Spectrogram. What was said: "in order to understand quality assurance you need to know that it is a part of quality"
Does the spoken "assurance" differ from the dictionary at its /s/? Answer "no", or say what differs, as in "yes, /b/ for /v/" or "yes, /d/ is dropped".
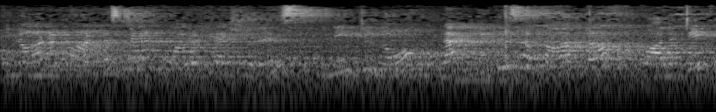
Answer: no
